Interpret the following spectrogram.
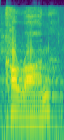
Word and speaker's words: Haran: We find Isaac's son Jacob in Haran. The Hebrews pronounce it Karan.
